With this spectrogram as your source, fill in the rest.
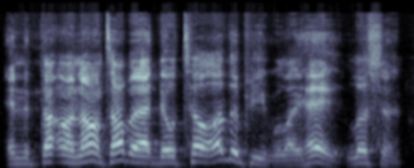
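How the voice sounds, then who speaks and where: A young man from Nigeria hosting a live stream, giving an animated, preachy monologue with slangy asides. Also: fairly high pitch, quick pace, no room sound, studio quality.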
